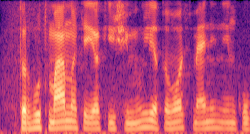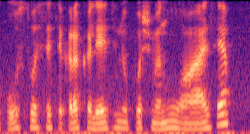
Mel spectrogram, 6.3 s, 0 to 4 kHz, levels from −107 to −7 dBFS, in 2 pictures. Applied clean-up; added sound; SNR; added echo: neural separator model SepFormer WHAM!.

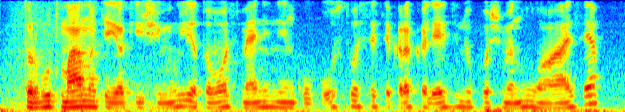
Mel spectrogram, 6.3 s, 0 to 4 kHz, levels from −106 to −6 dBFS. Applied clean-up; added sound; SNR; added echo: none; Bird vocalization, bird call, bird song; 12 dB; none.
